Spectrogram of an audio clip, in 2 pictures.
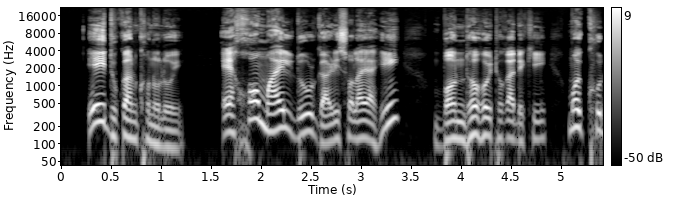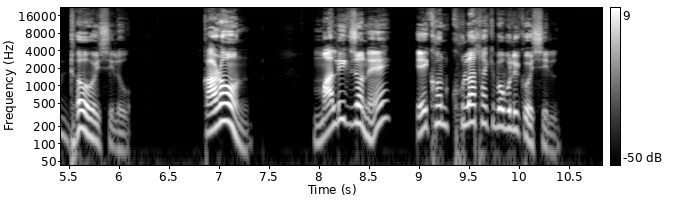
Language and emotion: Assamese, angry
